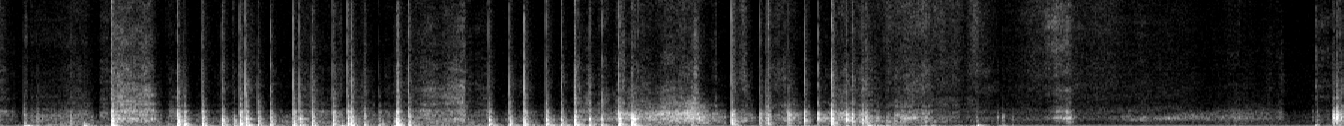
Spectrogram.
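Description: Long fingernails tap and scratch the flat faces and edges of a long, thin, hollow, printed green-and-black cardboard shoe insole box held in the hands. Quick runs of dry, hollow taps with a low knocking body fill the first six seconds, mixed with papery scratching. The sound then thins to softer scraping and a few final taps.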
